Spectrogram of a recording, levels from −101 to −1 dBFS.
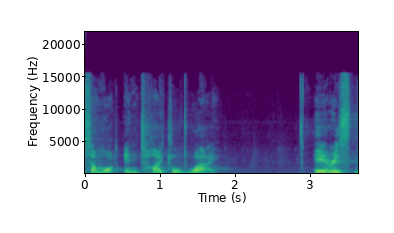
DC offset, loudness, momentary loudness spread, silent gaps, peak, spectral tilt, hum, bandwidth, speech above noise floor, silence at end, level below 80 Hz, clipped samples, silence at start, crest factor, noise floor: under 0.1%; -30 LUFS; 18 LU; none; -14 dBFS; -4.5 dB/octave; none; 15.5 kHz; 41 dB; 0 s; -78 dBFS; under 0.1%; 0 s; 18 dB; -71 dBFS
